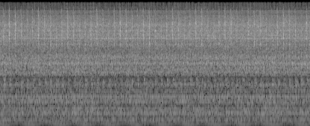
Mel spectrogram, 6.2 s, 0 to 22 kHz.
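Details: Opel Antara cold start after standing several days with oil drained down, checking whether RVS G4 additive helped, under the open bonnet: a fast, rather uneven ticking clatter over a steady cold idle; abnormal engine noise, cause not identified.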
